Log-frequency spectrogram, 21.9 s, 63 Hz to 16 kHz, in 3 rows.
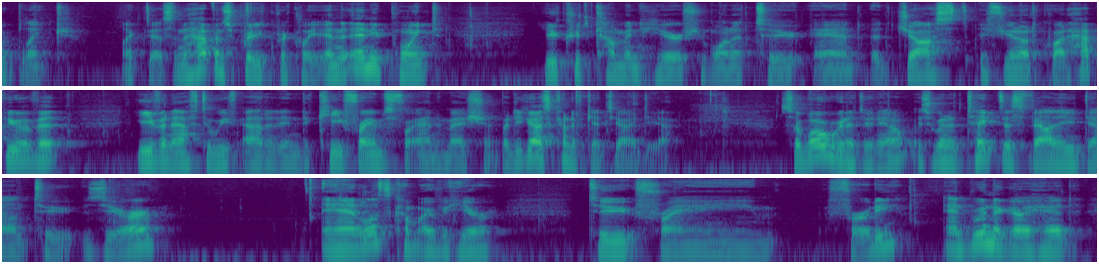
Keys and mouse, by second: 2.0 Tab, 3.0-5.3 middle drag, 4.2 g, 5.3 click, 5.9-7.5 middle drag, 6.0 g, 7.5 click, 7.6-14.6 middle drag, 8.0 g, 9.9 g, 11.3 Tab, 14.6-21.9 drag.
